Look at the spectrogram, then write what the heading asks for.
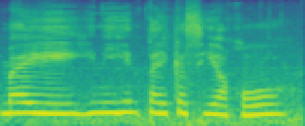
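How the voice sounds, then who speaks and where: A woman acting an obsessive, needy young woman in a Filipino radio drama, pleading and halting in manner. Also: high-pitched, little pitch movement, mellow, slight background noise, close to an everyday voice. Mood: feigned sweetness. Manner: pleading, halting when evasive.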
